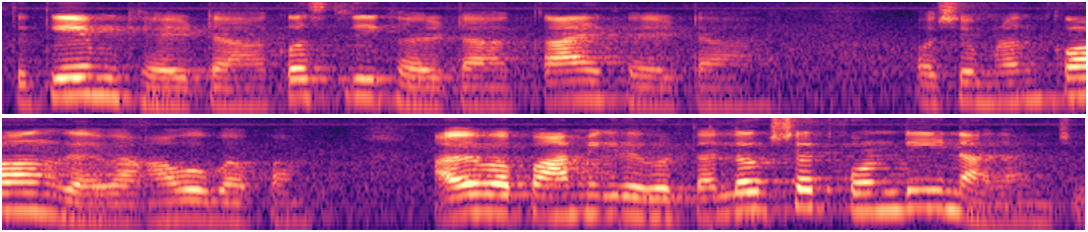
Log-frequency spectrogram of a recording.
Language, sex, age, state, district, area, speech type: Goan Konkani, female, 30-45, Goa, Pernem, rural, spontaneous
